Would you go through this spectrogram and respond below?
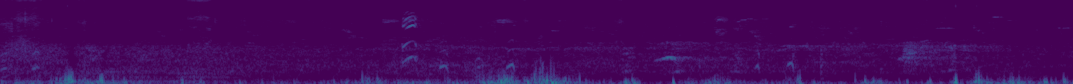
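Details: Three-week-old Dark Sable German Shepherd puppies giving brief high whimpers and thin rising yips, scattered among steady low thumping and rustling movement sounds, with a few louder squeaks near the middle.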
